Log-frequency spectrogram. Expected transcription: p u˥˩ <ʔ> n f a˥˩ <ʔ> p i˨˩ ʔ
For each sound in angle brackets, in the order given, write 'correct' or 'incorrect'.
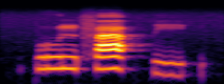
incorrect: none, correct

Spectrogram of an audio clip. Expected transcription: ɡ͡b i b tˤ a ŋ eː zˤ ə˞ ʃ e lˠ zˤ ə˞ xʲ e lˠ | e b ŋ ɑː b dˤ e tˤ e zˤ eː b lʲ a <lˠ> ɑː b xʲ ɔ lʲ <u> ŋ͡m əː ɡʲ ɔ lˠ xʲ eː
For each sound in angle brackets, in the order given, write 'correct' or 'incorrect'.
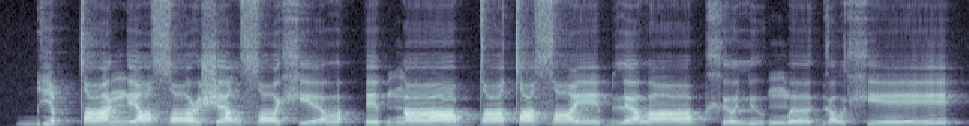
correct, correct

